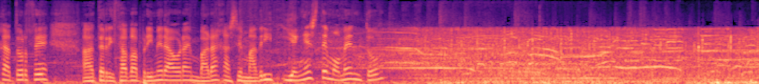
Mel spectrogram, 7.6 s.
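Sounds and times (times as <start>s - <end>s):
speech: 0.0s - 4.2s
crowd in the streets of Madrid during Pope Leo XIV's visit in the popemobile: 2.4s - 7.5s.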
